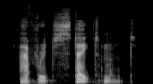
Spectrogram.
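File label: "average statement", English, British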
